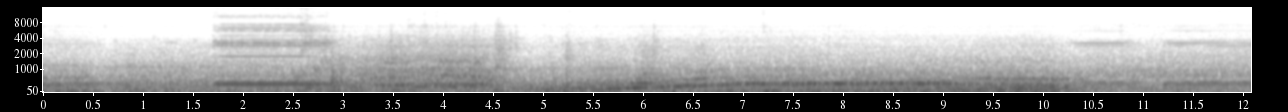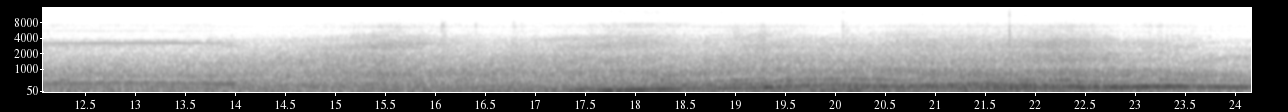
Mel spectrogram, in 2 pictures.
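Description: Tatra T3M tram: the door warning buzzer sounds, briefly about two seconds in and for about three seconds around the middle. Twice the motors' whine rises in pitch and levels off as the tram accelerates away, once before the middle and again in the last third, over running rumble.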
